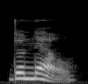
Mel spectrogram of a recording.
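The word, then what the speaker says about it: Donnell: would set it right donell accent on the last syllable and sint claire on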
